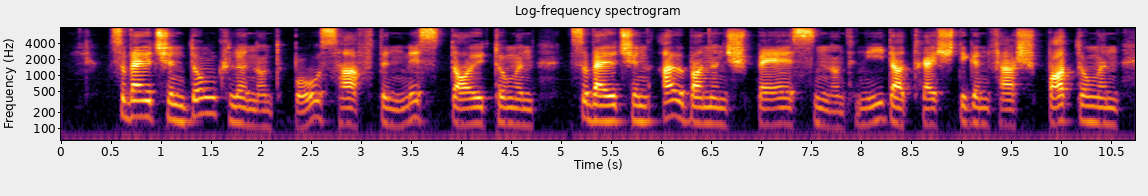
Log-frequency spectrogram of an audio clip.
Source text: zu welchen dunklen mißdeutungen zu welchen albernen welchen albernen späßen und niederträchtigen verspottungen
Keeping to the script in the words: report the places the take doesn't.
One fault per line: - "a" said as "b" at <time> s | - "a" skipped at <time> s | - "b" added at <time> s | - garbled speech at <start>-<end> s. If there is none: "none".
- "und boshaften" added at 1.9 s
- "welchen albernen" skipped at 6.7 s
